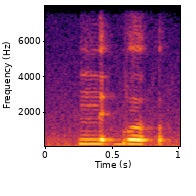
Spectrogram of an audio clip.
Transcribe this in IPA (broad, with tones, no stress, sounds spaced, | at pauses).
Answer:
n ɪ˦ ʔ b ʊ˦ ʔ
